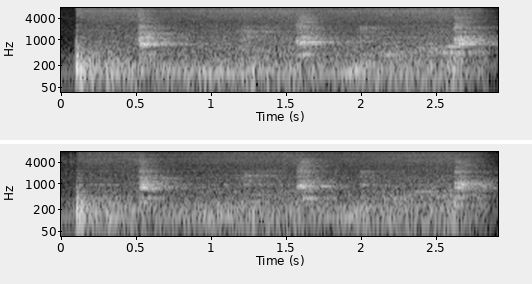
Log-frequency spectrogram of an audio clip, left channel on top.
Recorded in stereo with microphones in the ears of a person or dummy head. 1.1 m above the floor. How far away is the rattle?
I don't hear a rattle.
